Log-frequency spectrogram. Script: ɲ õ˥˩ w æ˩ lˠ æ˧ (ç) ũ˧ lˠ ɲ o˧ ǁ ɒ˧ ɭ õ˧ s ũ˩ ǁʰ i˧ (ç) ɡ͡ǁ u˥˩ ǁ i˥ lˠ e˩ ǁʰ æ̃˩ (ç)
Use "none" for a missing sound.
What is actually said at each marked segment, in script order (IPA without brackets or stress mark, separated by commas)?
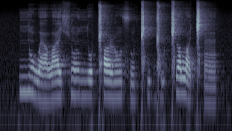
ç, none, none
